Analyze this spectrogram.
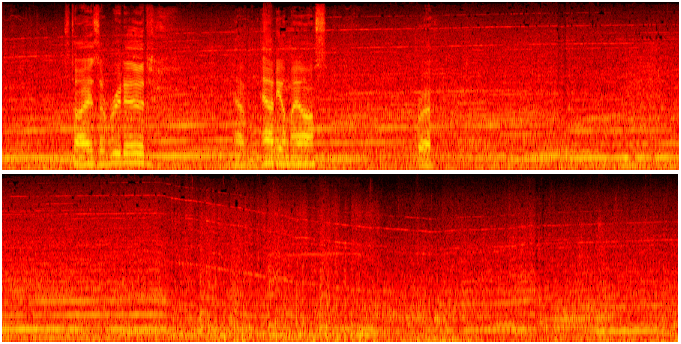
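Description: A racing car engine roars steadily, its pitch rising and falling as it speeds up and slows down.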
